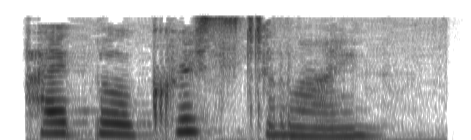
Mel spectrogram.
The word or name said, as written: hypocrystalline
